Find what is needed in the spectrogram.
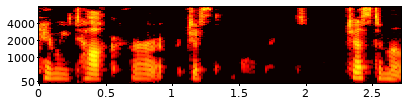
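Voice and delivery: murmured under breath. Player voicing a character, quietly asking another for a moment to talk, murmured under breath. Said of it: "I'm gonna try to murmur under my breath".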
